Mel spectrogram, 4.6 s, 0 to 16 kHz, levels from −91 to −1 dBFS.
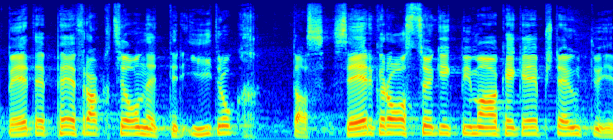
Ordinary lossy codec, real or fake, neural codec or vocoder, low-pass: none; real; none; 14.4 kHz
